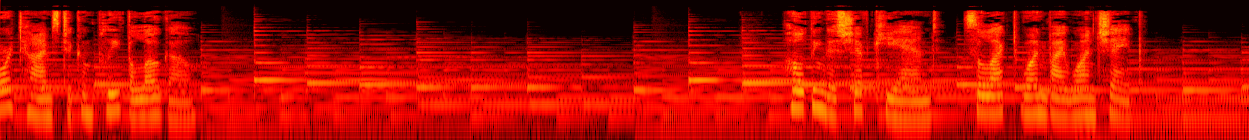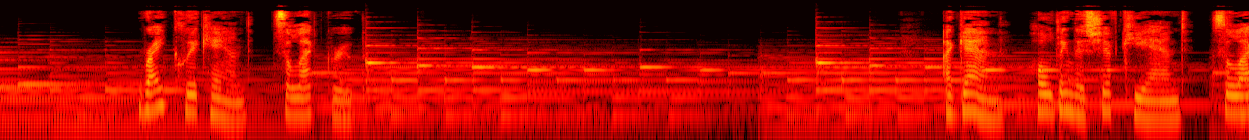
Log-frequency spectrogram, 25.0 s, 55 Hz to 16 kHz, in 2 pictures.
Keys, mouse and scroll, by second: 0.9 ctrl+d, 4.0 ctrl+d, 6.0 click, 10.1 click, 11.9 shift+click, 16.2 right click, 17.5 click, 19.9 shift+click.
